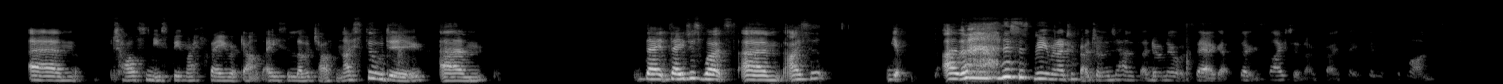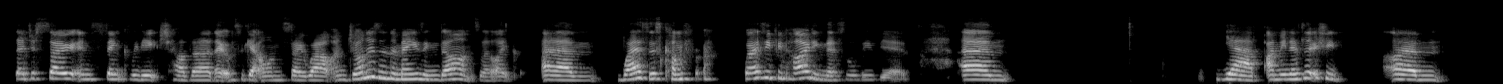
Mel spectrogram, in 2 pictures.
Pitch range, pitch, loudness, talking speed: 200-260 Hz, 225 Hz, -22 LUFS, 190 wpm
